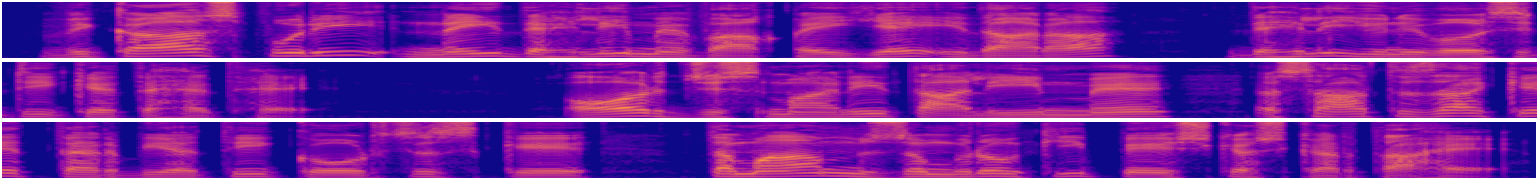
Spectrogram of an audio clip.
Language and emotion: Urdu, neutral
